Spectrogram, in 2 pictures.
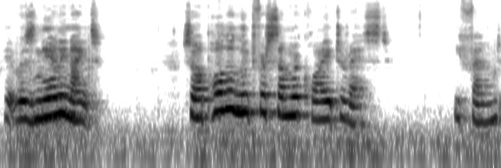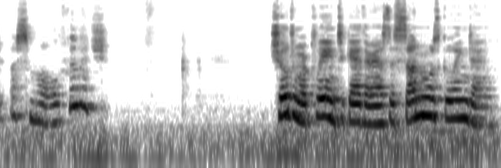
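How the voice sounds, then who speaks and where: A woman narrating a children's bedtime story in an expressive, deliberate way, with asides to young listeners. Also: fairly high pitch. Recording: echoey, reverberant room.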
